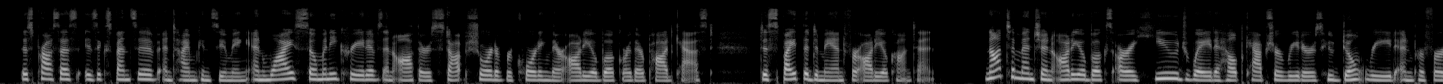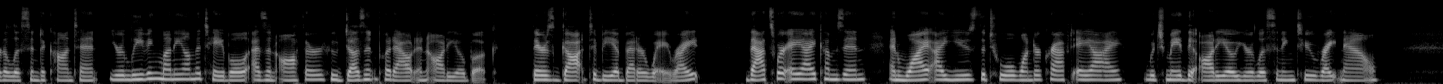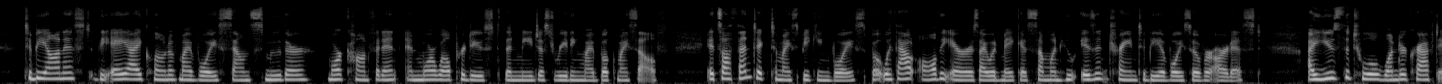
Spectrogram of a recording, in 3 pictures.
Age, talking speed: 20-39, 200 wpm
